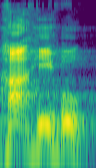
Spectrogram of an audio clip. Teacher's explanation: ha itu makhrajnya dipangkal tenggerokan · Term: makhrajnya di pangkal tenggorokan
